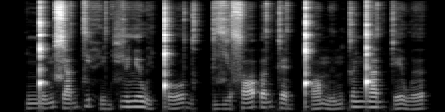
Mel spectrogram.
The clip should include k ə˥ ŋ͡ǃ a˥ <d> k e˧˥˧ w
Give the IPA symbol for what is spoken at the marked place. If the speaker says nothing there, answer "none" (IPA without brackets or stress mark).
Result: d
